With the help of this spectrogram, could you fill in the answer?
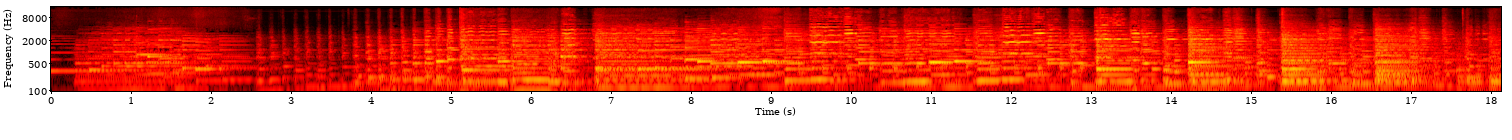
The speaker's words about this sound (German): Er hier sitzt auch in der Jury als Vertreter der Klavierfraktion …. Hier hören wir ihn mit seinem ….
